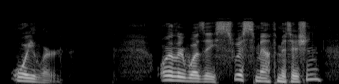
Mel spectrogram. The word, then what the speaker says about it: Euler: name here this looks like Euler but it's pronounced Euler Euler was a Swiss mathematician living in the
